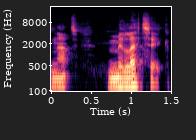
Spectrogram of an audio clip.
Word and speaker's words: Nat Miletic: nat i do apologize i'm gonna say that your surname is nat miletic but i don't know because we didn't talk in advance if that's how you pronounce it yeah yeah definitely you did great oh first time nice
